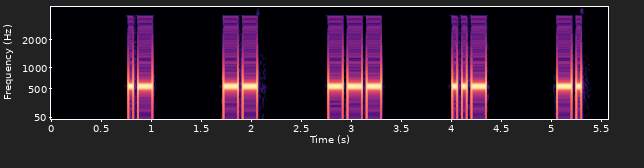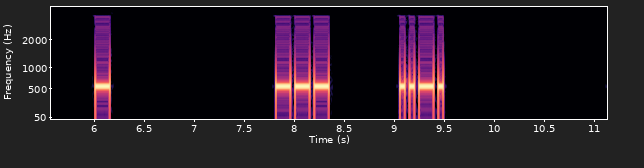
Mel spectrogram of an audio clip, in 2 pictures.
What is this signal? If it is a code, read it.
Morse code, heard as a keyed tone, about 25 wpm, spaced as for 10 wpm, 550 Hz. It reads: AMOUNT OF
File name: podcast / News headlines-1x-25x10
